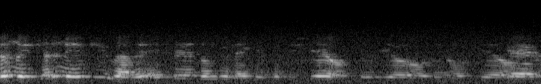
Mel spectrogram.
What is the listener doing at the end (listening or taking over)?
taking over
